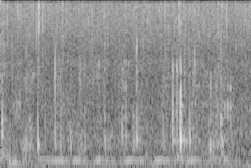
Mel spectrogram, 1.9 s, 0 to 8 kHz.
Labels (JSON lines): {"label": "biophony", "recorder": "SoundTrap 300"}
